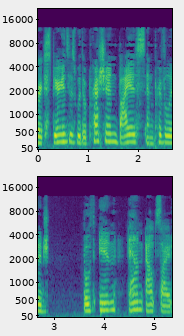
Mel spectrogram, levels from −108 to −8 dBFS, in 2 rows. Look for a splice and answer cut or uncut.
uncut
